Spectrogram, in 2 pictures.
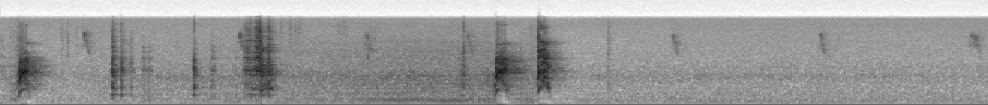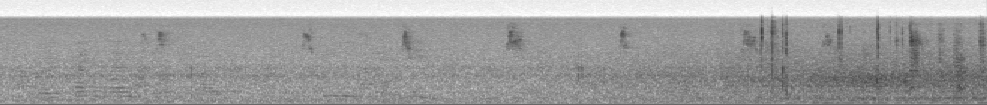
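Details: Mamesuke, a black mame Shiba Inu frightened of a slatted board, lets out a few scattered barks and yips early on, then falls quiet for a long stretch before faint rustling and a soft sound at the end.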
